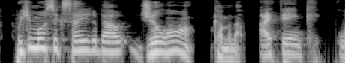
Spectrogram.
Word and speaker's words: Geelong: Today we're headed to Jalong, or if you're from America, it might be pronounced Gong for the second stop of the 2026 Iron Man Pro Series.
